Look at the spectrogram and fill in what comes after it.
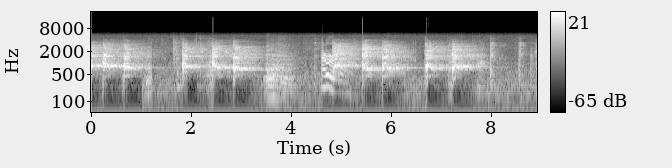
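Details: Playful puppy Rafiiki barking at a broom, high yappy barks roughly every half second, with a brief squeaky, wavering whine in the middle and a person's voice faintly mixed in.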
